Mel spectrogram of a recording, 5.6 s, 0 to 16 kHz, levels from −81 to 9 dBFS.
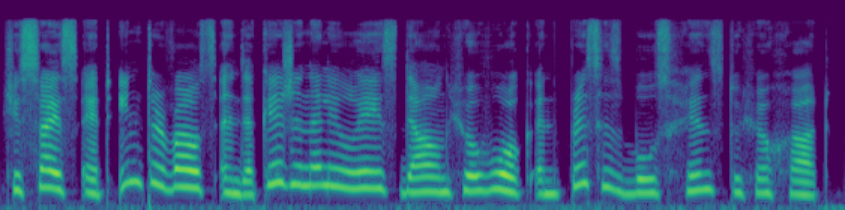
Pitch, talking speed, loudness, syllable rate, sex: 255 Hz, 180 wpm, -17 LUFS, 4.4 syllables/s, female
